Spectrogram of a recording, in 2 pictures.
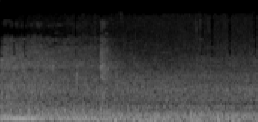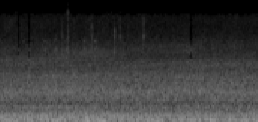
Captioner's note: car rumbling; traffic humming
